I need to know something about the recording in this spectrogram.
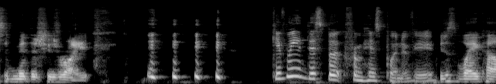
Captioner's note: laughs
